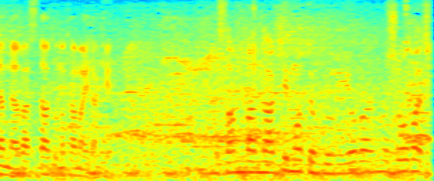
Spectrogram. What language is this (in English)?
Japanese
